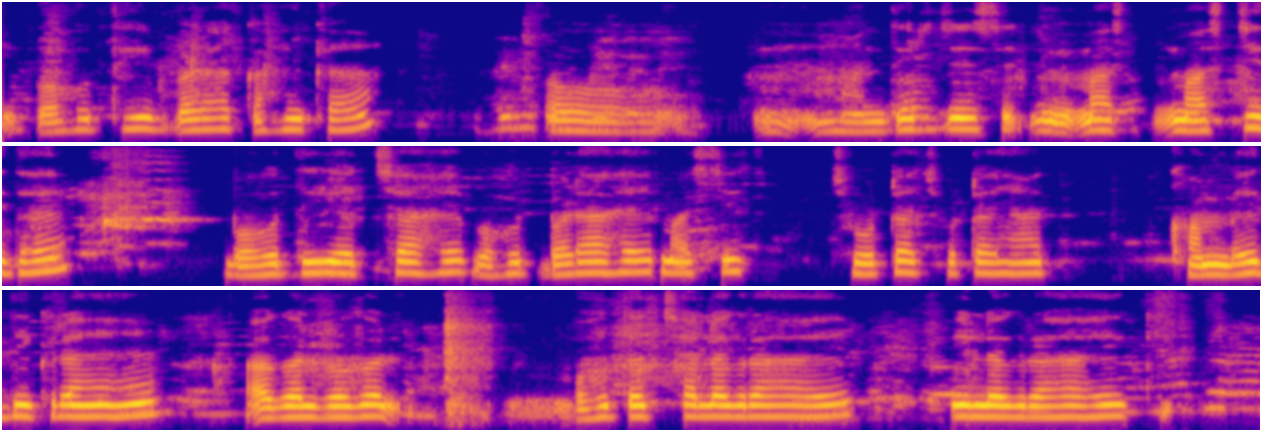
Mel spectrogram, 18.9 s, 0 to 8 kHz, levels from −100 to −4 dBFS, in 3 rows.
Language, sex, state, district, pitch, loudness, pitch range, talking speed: Hindi, female, Uttar Pradesh, Deoria, 195 Hz, -21 LUFS, 185-215 Hz, 120 wpm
